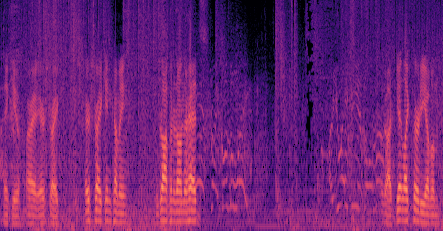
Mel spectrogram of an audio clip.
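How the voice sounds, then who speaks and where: Swinging widely in pitch around a medium register at a moderate pace, a young adult video host swears casually while commenting live on his gameplay. He talks into a headset mic in a small room, over loud in-game gunfire.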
